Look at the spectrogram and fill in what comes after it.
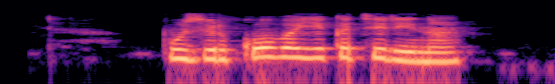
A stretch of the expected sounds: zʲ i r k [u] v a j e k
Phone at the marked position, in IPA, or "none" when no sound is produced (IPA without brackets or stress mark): o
